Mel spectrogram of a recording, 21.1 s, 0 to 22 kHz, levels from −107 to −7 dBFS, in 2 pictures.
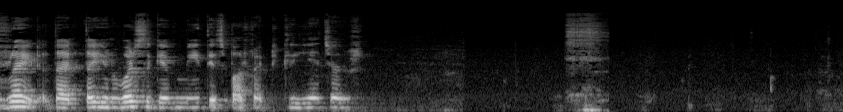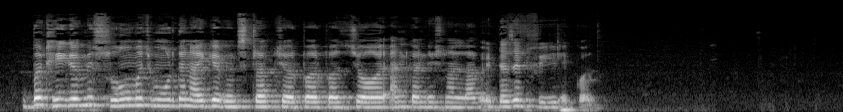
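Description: A speech recording with one fault near the start. From 0.41 to 0.46 s there is a short glitch. It comes just before "that the universe". This is damaged data in a compressed stream. Part of the encoded audio was corrupted. The decoder could not read those frames correctly and lost its place. It misread or dropped them, then resynchronised at the next valid frame header.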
